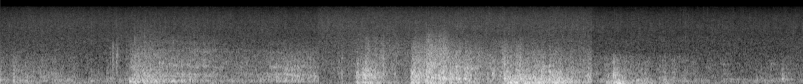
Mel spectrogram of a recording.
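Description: Heavy storm rain and wind battering a moving van's windscreen, heard from inside the cab. The noise surges louder about a second in and again from about three to six seconds.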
